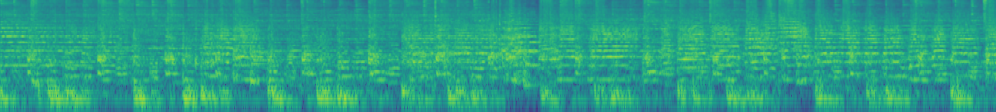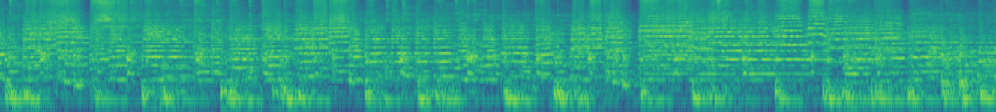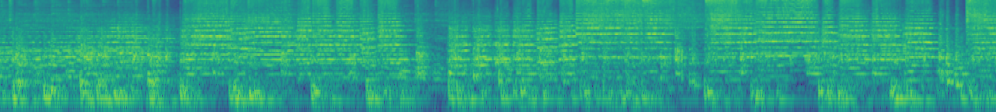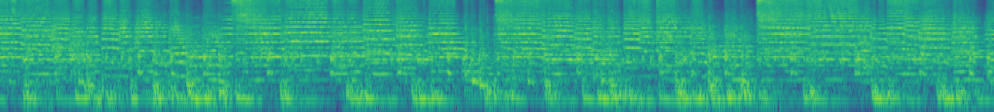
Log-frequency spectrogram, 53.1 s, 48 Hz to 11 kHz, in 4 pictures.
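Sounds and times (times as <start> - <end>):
brass section playing: 0.0 - 53.0
drumline playing: 0.0 - 53.0.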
